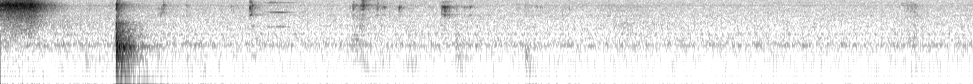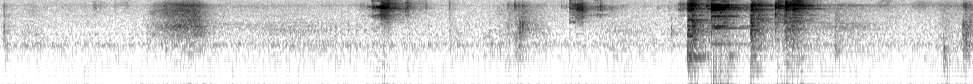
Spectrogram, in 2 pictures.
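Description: Metal measuring spoon clinking against glass measuring cup and bowl in scattered light taps, with a quick run of clinks near the end. A dull knock about half a second in, as the salt canister is set down on the counter.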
